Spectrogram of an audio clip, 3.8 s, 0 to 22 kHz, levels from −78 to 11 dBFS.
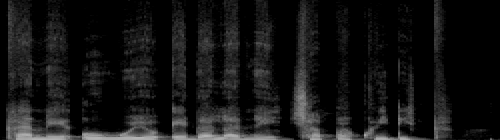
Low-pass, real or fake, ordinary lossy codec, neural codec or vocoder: none; fake; none; codec, 44.1 kHz, 3.4 kbps, Pupu-Codec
